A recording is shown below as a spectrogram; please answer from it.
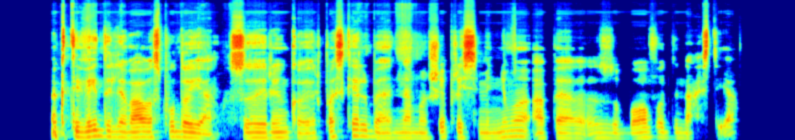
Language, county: Lithuanian, Vilnius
